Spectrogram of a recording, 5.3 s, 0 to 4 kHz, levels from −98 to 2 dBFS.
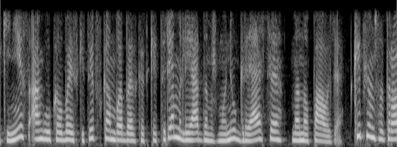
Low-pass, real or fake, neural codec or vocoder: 3.6 kHz; real; none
